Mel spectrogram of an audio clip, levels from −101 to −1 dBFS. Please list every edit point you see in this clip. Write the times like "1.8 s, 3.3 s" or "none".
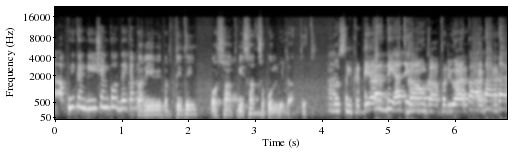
1.1 s, 4.1 s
